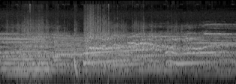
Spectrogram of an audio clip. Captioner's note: tires squealing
